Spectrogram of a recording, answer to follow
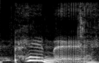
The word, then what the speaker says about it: penne: you right now you say penny Penny Penny correct so you can see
